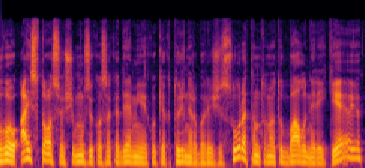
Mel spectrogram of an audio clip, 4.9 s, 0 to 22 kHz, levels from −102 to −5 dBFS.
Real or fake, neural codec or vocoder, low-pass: real; none; 14.4 kHz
